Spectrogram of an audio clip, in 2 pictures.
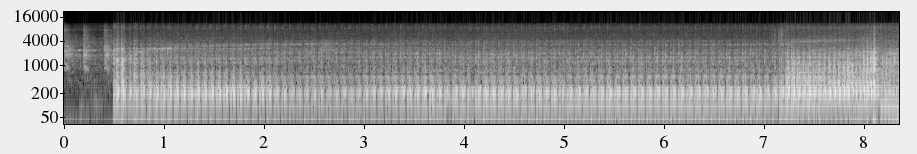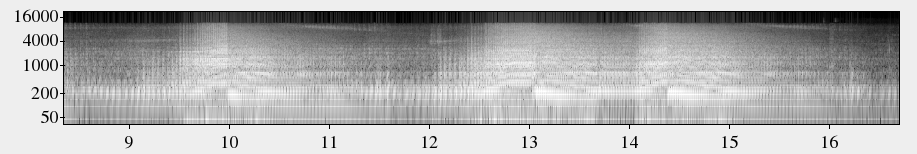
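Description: A motorcycle fitted with a race pipe slip-on exhaust idles steadily, then breaks into a series of sharp throttle revs that rise and fall, the last two longer and louder.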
